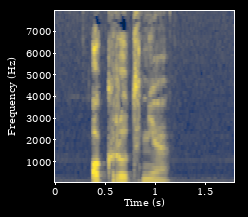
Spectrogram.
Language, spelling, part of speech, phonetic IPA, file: Polish, okrutnie, adverb, [ɔˈkrutʲɲɛ], Pl-okrutnie.ogg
